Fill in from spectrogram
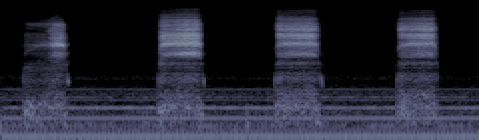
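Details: Wild barn owl on a nest-box cam begging for food, giving four harsh, breathy snore-like hisses at about one-second intervals, the second loudest, with steady low hum throughout.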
